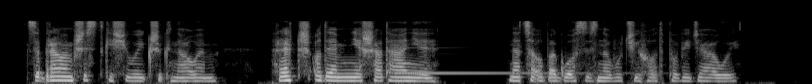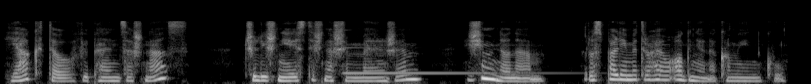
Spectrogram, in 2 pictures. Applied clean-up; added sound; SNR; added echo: none; Mallet percussion; 20 dB; none.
